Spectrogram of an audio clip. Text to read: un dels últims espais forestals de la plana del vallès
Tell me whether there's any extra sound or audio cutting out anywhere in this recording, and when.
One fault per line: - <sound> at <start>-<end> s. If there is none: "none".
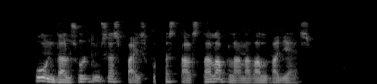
- dropout at 1.5-1.7 s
